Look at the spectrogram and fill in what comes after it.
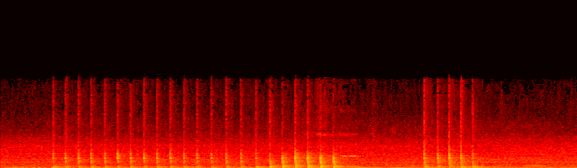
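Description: A quick run of light knocks or taps, about six a second, lasting a few seconds, then a shorter run of taps after a brief pause, over a steady low hum.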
